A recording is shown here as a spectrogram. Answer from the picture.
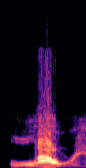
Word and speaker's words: Lowry: and how do you say your last name lowry l-o-w-r-y and hello to you christina hi lowry welcome to savvy broadcasting unleash your story we're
